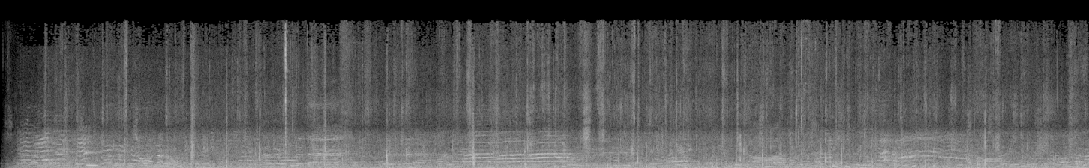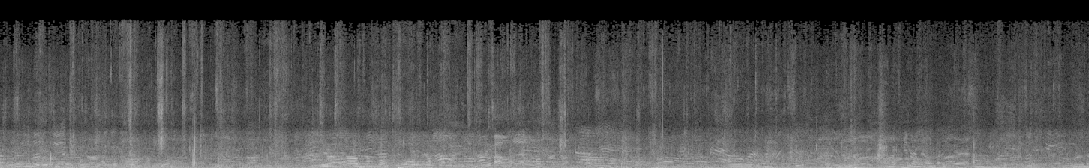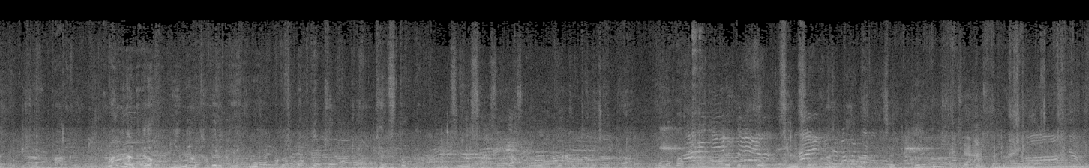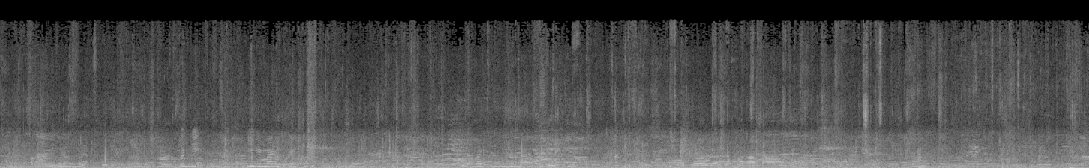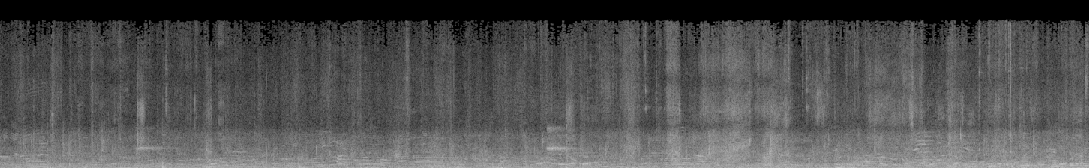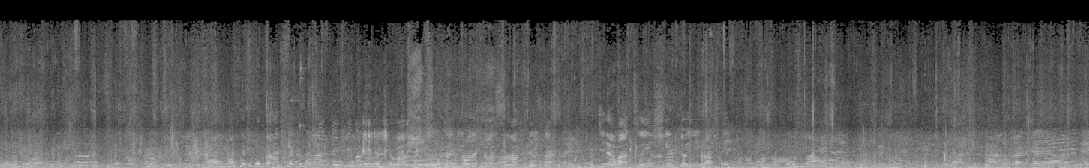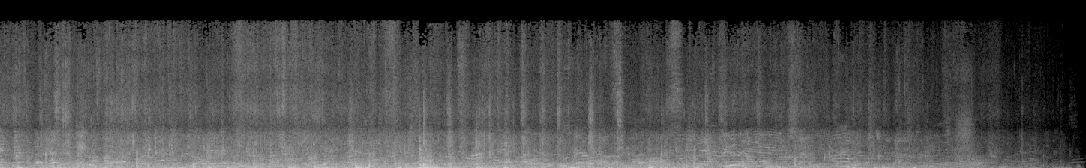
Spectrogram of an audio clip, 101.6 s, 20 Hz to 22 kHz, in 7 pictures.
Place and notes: nikkō, tōshō-gu shrine, plateau
inside the shrine area on the first plateau - school classes taking group photographs - visitors talking and taking photographs of the location
international city scapes and topographic field recordings
20 August 2010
